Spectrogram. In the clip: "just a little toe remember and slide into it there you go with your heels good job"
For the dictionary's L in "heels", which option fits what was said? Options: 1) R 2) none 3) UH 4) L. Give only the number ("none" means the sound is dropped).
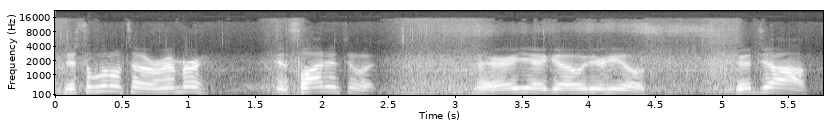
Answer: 4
